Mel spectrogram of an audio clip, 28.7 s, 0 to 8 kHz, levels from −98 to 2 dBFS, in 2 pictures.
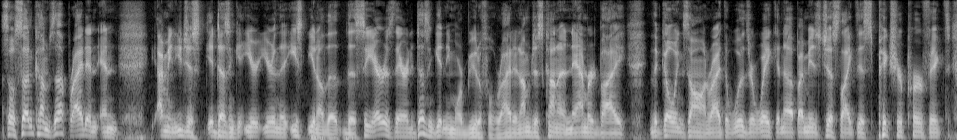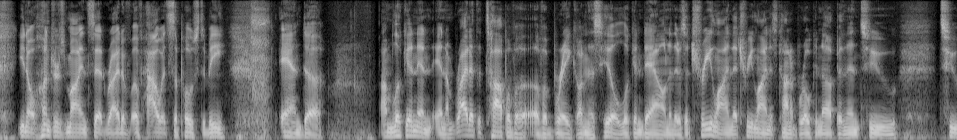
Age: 30-49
